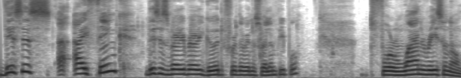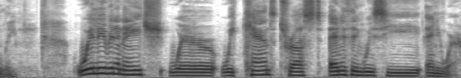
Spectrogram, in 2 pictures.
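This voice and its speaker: Speaking at a fairly slow pace with a Spanish accent, a man uses a fairly high pitch and lively intonation. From Colombia. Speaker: YouTuber commentator. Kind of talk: casual commentary monologue. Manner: halting, many fillers and restarts.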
